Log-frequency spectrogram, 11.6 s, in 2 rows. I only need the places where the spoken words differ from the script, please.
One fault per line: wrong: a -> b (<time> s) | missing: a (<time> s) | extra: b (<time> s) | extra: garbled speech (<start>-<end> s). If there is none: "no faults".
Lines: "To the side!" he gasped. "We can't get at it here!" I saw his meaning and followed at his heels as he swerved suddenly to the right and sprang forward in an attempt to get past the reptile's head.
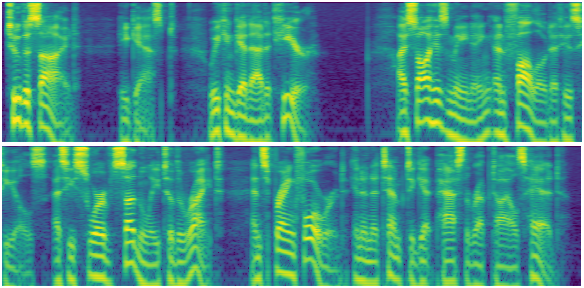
wrong: can't -> can (2.2 s)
